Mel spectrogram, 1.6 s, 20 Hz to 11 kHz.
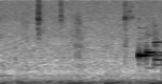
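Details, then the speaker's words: Panasonic Lumix DMC-FH27 compact camera with stuck lens, switched on: faint whirr and a couple of soft clicks, then a short beep, and the lens does not come out; lens likely jammed. "This is the DMC FH27, and the problem with it is that the lens is stuck, right? So if I turn it on,"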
